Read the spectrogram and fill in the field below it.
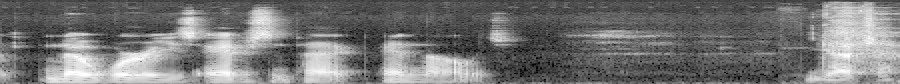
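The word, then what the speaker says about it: NxWorries: And they go by the collaboration name No Worries, where the O in No is replaced with an X.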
